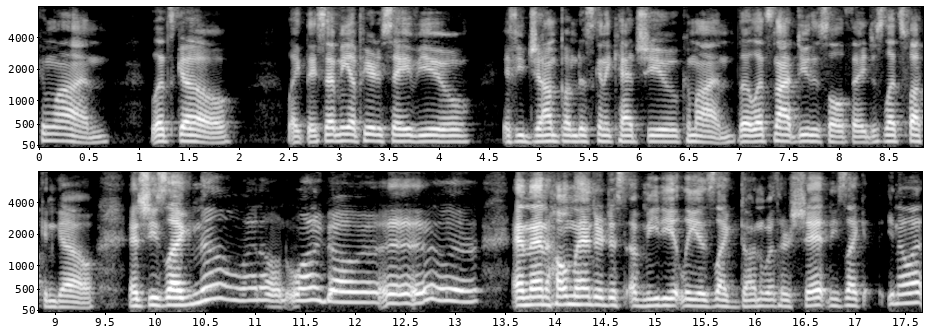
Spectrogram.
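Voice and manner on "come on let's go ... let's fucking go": put-on disinterested character voice. Retelling a show scene where a hero must save a girl, imitating Homelander, disinterested. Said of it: "he's all like disinterested".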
